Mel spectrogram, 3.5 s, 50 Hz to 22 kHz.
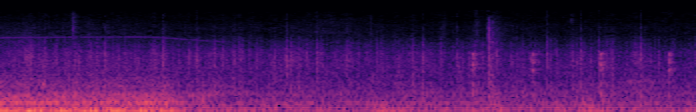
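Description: Steady broadband rain hiss from Euro Truck Simulator 2, loud and dense at first, then easing to a softer continuous patter with faint scattered drops.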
